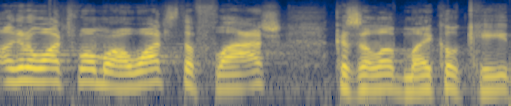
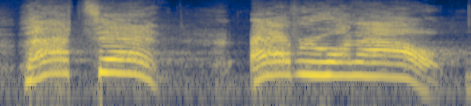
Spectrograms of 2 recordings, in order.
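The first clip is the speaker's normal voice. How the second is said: high, slow bellowing yell of an angry man; retold scream; 13 semitones higher, much slower than usual. Adult man ordering noisy kids out, high yelling. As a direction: throw everyone out at the top of your lungs. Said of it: "scream top of his lungs".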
